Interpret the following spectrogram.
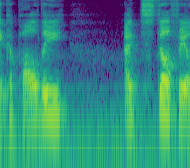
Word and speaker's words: Capaldi: of the lockdown so a lot of people sadly pronounce peter's name wrong it's pronounced capaldi okay i i guess i think i'm still gonna say capaldi i still feel like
